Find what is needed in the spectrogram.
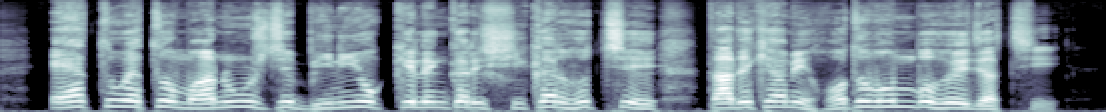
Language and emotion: Bengali, surprised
